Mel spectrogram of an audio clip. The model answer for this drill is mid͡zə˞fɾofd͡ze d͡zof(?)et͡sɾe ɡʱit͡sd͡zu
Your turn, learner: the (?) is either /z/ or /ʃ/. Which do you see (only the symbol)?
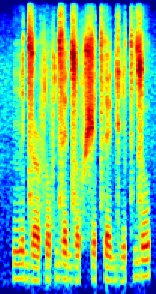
ʃ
